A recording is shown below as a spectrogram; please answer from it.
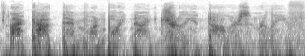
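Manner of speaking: hushed whisper, barely voiced. Mocking the president's recent habit of whispering: whispering Biden impression. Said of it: "he starts whispering. He's like".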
